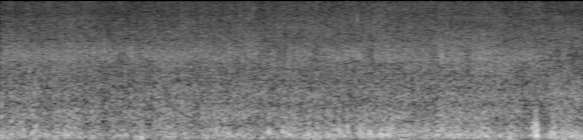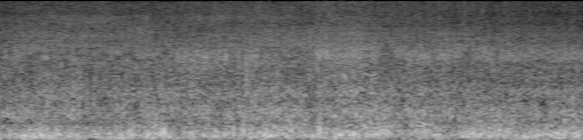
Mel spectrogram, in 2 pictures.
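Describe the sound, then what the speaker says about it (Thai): The Mekong River's strong current rushes over rocks, a loud, constant roar of churning water with wind buffeting the microphone throughout. "น้ำไหล แรงมากนะคะกระแส น้ำพัดแรงมากนะคะ"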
